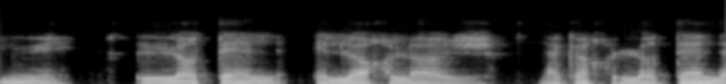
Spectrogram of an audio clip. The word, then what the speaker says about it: hôtel: Pourquoi? Parce qu'il y a le H muet. Et de la même façon, ici, on va faire la liaison. D'accord? Même avec le H muet, parce que le H est muet.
